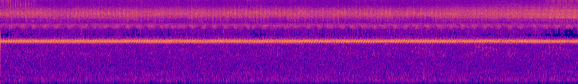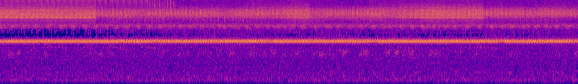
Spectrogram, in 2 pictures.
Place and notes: Dadia, Greece, crickets and bushcrickets in grape wineyard
greece, crickets, night
Soufli, Greece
